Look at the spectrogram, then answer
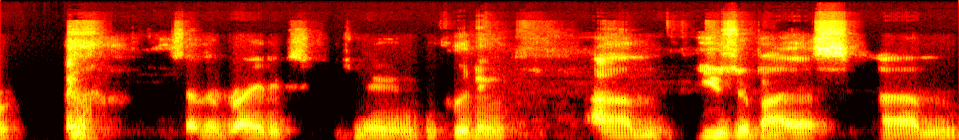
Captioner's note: sneezes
